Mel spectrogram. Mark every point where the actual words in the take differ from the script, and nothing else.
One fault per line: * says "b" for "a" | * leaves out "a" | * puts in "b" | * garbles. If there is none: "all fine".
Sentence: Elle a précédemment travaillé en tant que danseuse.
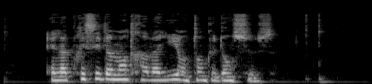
all fine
